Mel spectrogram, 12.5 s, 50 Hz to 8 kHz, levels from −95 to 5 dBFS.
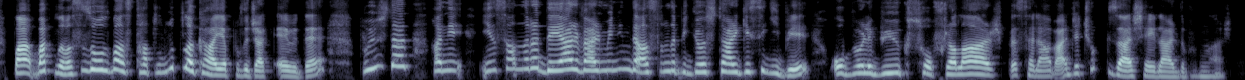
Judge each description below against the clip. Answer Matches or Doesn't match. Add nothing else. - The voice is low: Doesn't match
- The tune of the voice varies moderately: Doesn't match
